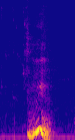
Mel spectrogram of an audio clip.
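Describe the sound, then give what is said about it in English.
A single short sip and swallow of water, lasting about half a second against a quiet low hum, with no talking. “And here, I'm going to pause to take a little drink of water.”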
